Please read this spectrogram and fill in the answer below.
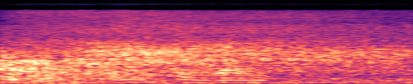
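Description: A car passing on the road: a steady rush of tyre and engine noise, loudest at the start and slowly fading as it goes by.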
